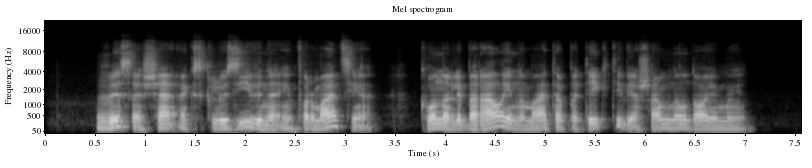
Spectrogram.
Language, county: Lithuanian, Vilnius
